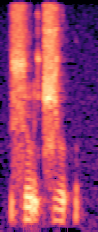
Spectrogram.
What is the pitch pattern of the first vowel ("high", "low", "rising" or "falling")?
falling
